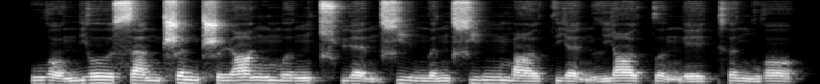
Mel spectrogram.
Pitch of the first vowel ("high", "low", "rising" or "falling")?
low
